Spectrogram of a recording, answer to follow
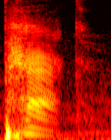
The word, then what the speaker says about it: PAC: You know his it's supposed to be pronounced pack or whatever.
